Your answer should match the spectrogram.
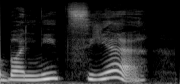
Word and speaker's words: больнице: It's very tempting to say в больнице, because our brain wants to pronounce the «е» as we say it in the alphabet, but don't do it.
